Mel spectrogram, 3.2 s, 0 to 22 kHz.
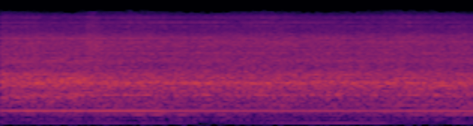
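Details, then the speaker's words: DeWALT DCF887 20V Max impact driver after tool test, over 200 degrees and reportedly fried: steady high-pitched motor whine over loud hissy free-spinning run; motor whine from overheated driver. "Oh, yeah. This is, listen to it. I hear you hear the whine."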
